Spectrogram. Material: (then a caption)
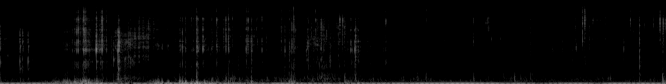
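Soap. A small black-handled knife scrapes and carves a solid amber dry soap bar held in the hand, sending crunchy shavings falling off. Dense, irregular scraping crunches and crackles follow one another quickly, with bright crisp edges over a low rumble.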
